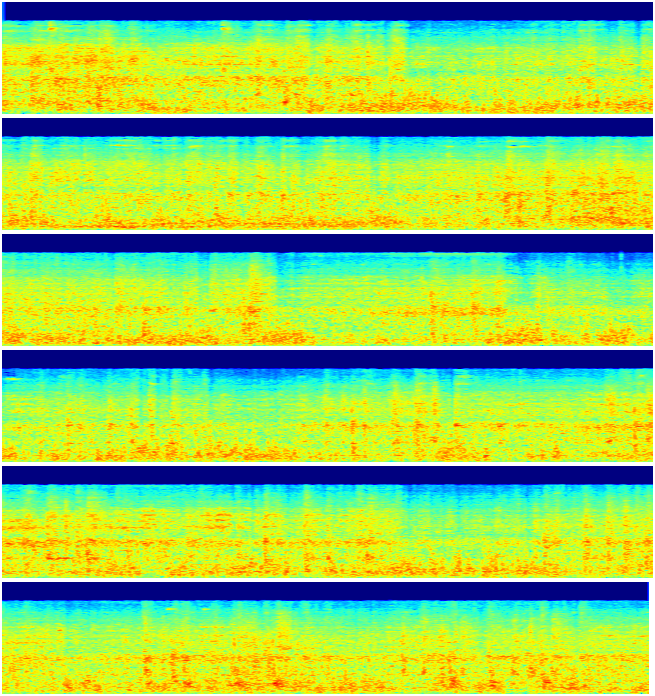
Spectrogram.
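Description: Heritage railway carriage running along the track, heard from an open window: a steady rumble of wheels on the rails with the clickety-clack of rail joints.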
